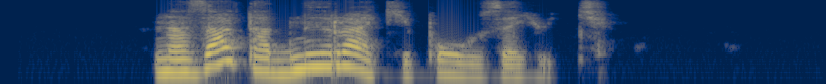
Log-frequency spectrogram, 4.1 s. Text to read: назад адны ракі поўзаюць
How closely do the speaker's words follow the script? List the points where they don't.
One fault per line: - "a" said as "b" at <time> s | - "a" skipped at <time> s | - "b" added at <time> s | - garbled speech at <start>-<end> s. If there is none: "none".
none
